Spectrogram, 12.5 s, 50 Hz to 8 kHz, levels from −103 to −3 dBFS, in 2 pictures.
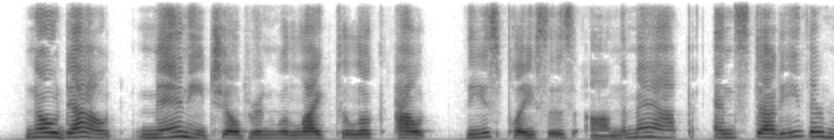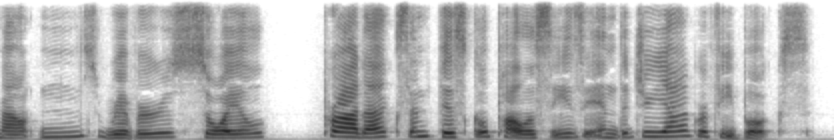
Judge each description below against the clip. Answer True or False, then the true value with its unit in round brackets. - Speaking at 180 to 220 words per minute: False (135 wpm)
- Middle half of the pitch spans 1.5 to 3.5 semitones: False (4.4 semitones)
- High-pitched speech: True (225 Hz)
